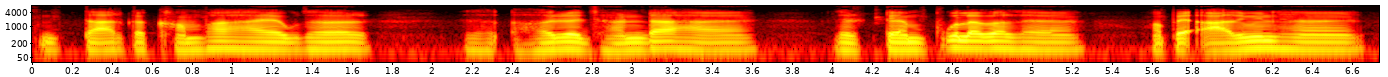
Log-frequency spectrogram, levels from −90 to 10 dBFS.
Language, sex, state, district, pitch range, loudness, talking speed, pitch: Hindi, male, Jharkhand, Palamu, 110-120 Hz, -19 LUFS, 150 wpm, 115 Hz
